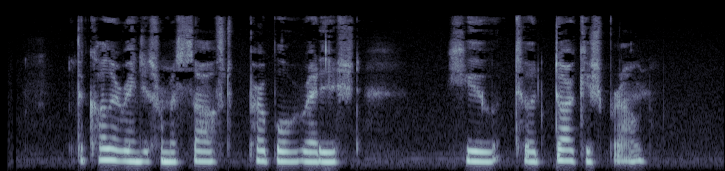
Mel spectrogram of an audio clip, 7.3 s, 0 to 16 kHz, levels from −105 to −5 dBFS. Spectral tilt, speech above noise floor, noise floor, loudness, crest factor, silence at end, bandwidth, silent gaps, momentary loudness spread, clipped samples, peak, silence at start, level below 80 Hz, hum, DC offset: -5 dB/octave; 41 dB; -75 dBFS; -34 LUFS; 18 dB; 0.8 s; 11.5 kHz; none; 13 LU; under 0.1%; -18 dBFS; 0.8 s; -84 dBFS; none; under 0.1%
